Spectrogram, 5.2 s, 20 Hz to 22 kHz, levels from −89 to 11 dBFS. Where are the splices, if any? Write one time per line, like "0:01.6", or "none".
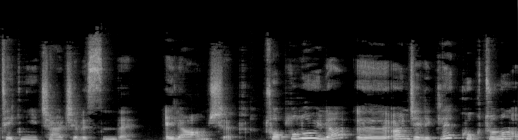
none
